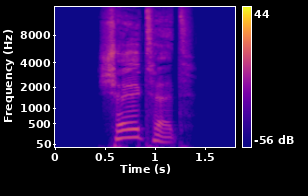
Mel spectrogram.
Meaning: second-person plural subjunctive II of schelten
- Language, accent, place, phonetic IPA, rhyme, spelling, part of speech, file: German, Germany, Berlin, [ˈʃœltət], -œltət, schöltet, verb, De-schöltet.ogg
